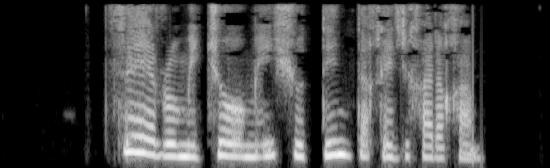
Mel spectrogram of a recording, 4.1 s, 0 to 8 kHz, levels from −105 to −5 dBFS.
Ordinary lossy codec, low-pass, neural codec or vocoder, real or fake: MP3, 48 kbps; 7.2 kHz; none; real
